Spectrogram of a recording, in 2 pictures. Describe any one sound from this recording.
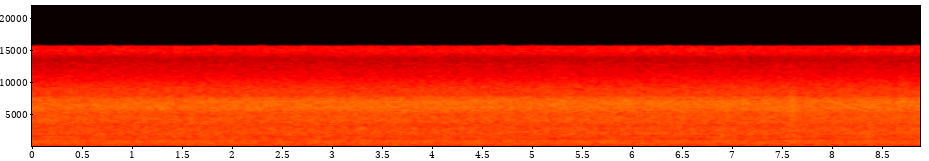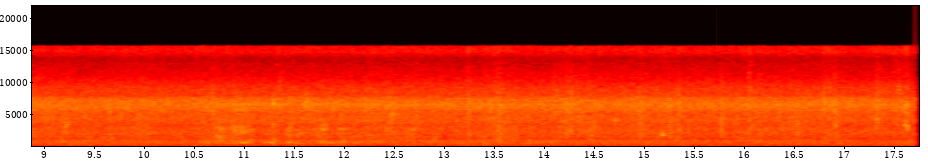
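Shallow water rushes steadily over stones outdoors.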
